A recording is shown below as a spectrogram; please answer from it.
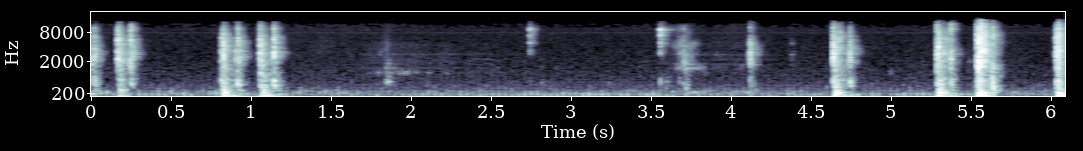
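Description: Typing on a computer keyboard: short, sharp key clicks in irregular pairs and small groups, the loudest pair about five and a half seconds in.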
